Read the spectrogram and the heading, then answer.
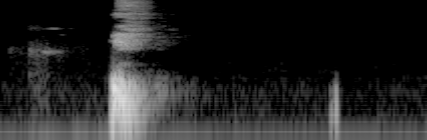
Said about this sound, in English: Bless you. That was a cough.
